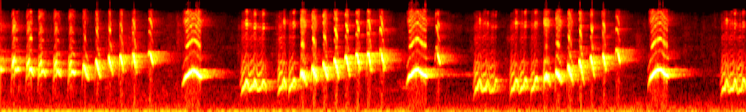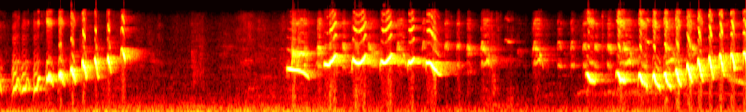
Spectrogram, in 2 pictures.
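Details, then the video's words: White-rumped shama singing as a lure to set other shamas singing: series of rising buzzy trills ending in sharp down-slurred notes, a short pause, then denser, more varied chattering phrases; soft low hum in background. "AUTO NYAUT MURAIBATU APAPUN AKAN TERPANCING UNTUK BUNYI GACOR JIKA MENDENGARKAN SUARA PANCINGAN INI"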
